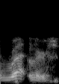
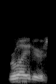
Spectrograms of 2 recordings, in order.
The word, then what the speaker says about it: Reuters: she had on an individual that worked for rutlers Rutgers right um writers writers as that's pronounced I think yes Reuters there you go exactly and he was saying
